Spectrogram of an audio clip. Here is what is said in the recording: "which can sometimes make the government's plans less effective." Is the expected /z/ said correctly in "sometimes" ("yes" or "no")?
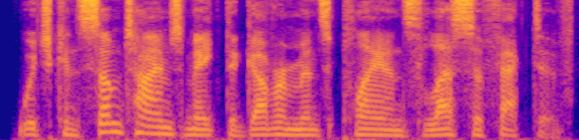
yes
